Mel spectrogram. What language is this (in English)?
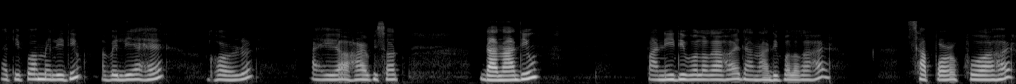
Assamese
